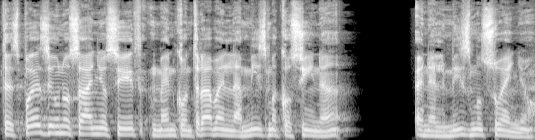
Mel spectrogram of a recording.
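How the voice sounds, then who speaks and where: On a very clean recording with a silent background, a man speaks at a fairly slow pace with fairly high pitch and ordinary pitch variation. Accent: English. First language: English (speaking Spanish). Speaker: prophetic minister. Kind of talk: testimony.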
